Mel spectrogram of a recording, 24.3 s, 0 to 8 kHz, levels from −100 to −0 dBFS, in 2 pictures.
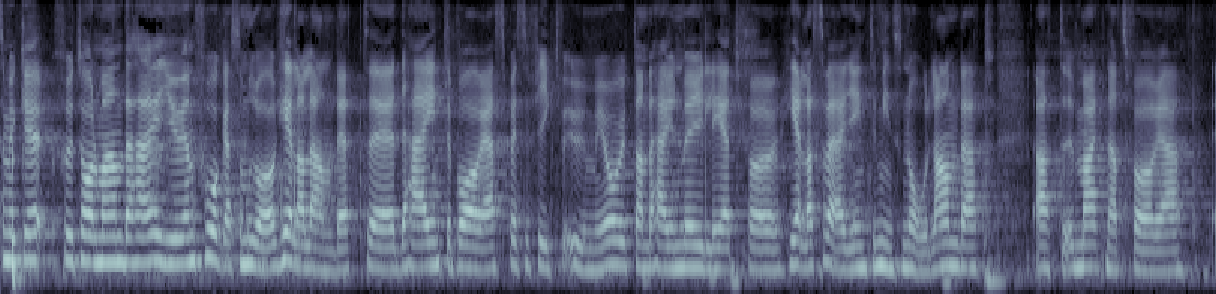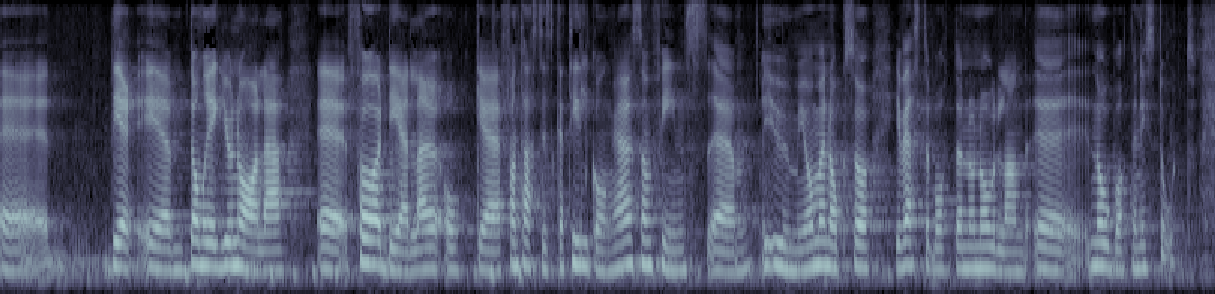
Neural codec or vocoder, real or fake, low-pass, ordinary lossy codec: none; real; none; none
